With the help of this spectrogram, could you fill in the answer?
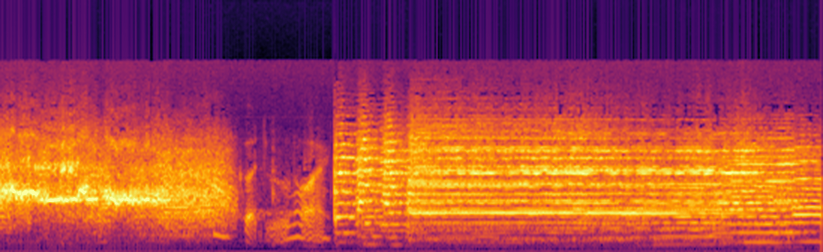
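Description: Loud screech of truck tires skidding for a few seconds in a near-collision, a brief jolting pause, then a sustained blaring tone that holds to the end.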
